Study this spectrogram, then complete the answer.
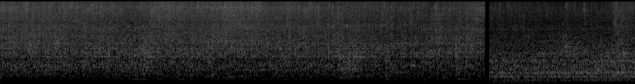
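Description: Masala spice paste sautéing in a pan for Bengali eggplant and poppy seed curry (begun posto): a steady, close hiss of frying that stops abruptly and then resumes slightly quieter.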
